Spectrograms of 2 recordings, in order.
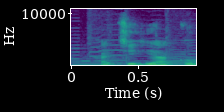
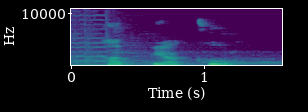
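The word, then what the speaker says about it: はっぴゃく: Dan di sini saya mau sebutkan 8 ditambah bilangannya 100 penyebutannya, jadi hachi hyaku, bukan seperti itu, tapi hachi-nya ini dihapus, ininya dirubah menjadi pyaku, jadi hapyaku.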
